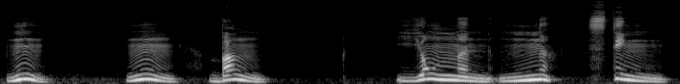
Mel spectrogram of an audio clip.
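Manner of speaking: bang, jongen, sting held on a nasal ng, no g; loud, isolated words humming out the ng; soft ng sound. Shown as a demonstration. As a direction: let bang and sting end on a pure ng. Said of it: "le N G, c'est N".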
